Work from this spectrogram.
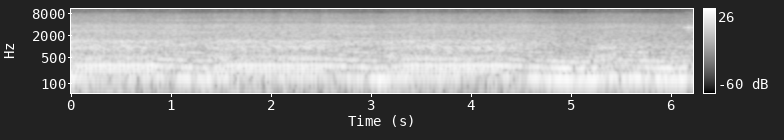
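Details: Motorcycle that stalled at full throttle (TPS sensor error), after a 2–3 mm shim fitted at the throttle lever: engine held at high revs with smooth steady buzz, no stumble or cutting out; pulls cleanly, no problem.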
